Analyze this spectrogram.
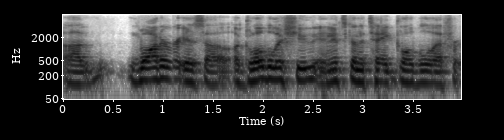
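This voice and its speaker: This man has a fairly high pitch and a dark, mellow tone, with an American accent. His intonation stays fairly even. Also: quiet background. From Texas. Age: 60s. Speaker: conservation photographer and storyteller. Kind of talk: interview conversation. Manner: hesitant, with fillers and repeated words.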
